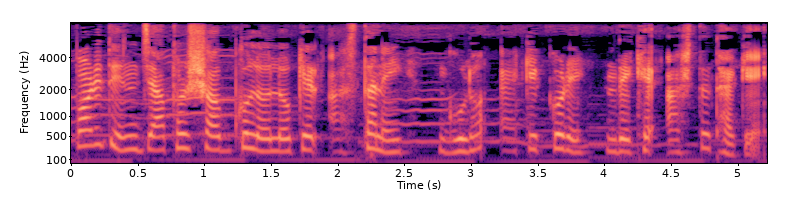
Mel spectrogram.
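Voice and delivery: usual speaking voice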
